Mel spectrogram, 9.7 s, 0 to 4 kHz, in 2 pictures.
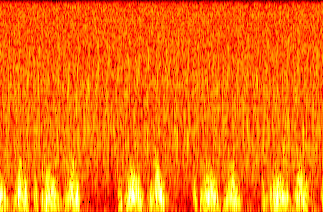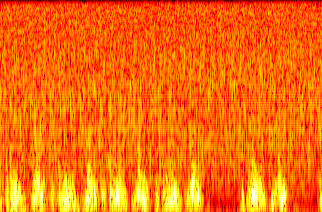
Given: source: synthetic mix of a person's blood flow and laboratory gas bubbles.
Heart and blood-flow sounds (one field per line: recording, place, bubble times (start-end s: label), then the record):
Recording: Doppler ultrasound of blood flow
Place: precordium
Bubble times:
4.24-4.36 s: bubbles
From the record:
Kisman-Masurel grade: 112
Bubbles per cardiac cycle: 1 to 2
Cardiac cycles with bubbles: 1 to 10%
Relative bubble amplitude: moderate (0.250 to 0.450)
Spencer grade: 1 (occasional bubble signal discernible with the cardiac motion signal, with majority of cardiac periods free of bubbles)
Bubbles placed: anywhere in the cardiac cycle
